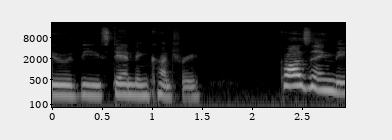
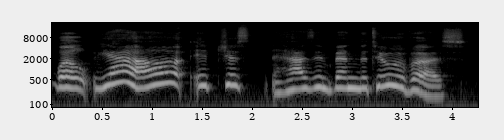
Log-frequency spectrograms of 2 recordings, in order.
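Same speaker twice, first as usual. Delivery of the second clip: pouting; 7 semitones higher, 3 dB louder, slower than usual. Acted. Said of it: "Japan pouted".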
